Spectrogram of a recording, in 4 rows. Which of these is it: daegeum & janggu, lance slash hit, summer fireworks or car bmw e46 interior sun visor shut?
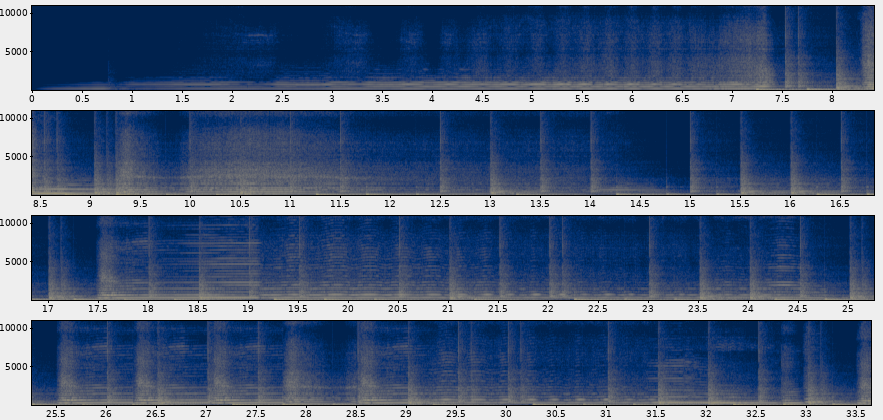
daegeum & janggu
